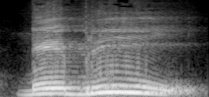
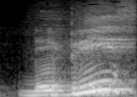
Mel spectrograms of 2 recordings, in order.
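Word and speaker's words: debris: तुम नहीं बोलना तुम बोलना है फिर देखो डेबरी डेबरी इसमें एस साइलेंट रहता है इसमें सिर्फ आपको बोलना है डेबरी डेबरी यानी मलवा किसी चीज का मलवा होता है ना मकान का मलवा या फिर कचरे का मलवा कुछ भी इसको क्या बोलोगे डेबरी डेबिस नहीं बोलो बहुत से बहुत बच्चे बोल जाते हैं डेबिस डेबिस नहीं होता है डेबरी होता है फिर देखो नी नी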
